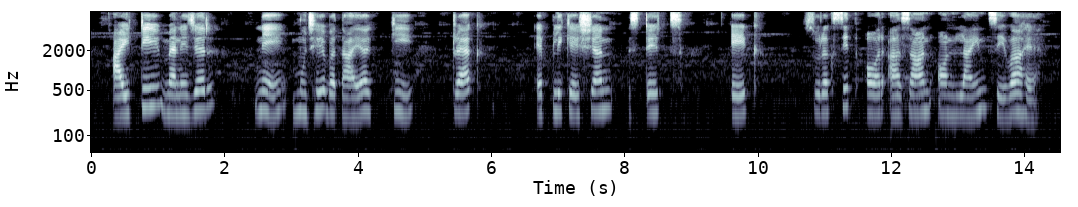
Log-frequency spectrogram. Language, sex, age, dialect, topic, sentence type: Hindi, female, 25-30, Marwari Dhudhari, banking, statement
